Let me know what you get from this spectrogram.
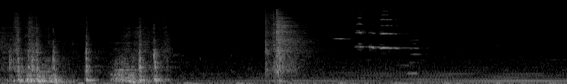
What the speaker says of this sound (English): So that opened a door for me.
